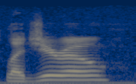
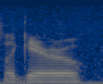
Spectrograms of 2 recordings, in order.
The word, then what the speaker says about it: Ligero: These guys had an event scheduled that was going to include NXT UK stars Joseph Connors, Ligero, I know I just botched that pronunciation, I think it's Ligero,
